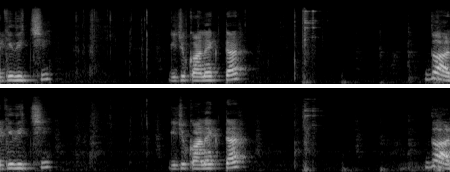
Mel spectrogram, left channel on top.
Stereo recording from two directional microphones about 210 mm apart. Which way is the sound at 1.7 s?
25° left (ahead or behind).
